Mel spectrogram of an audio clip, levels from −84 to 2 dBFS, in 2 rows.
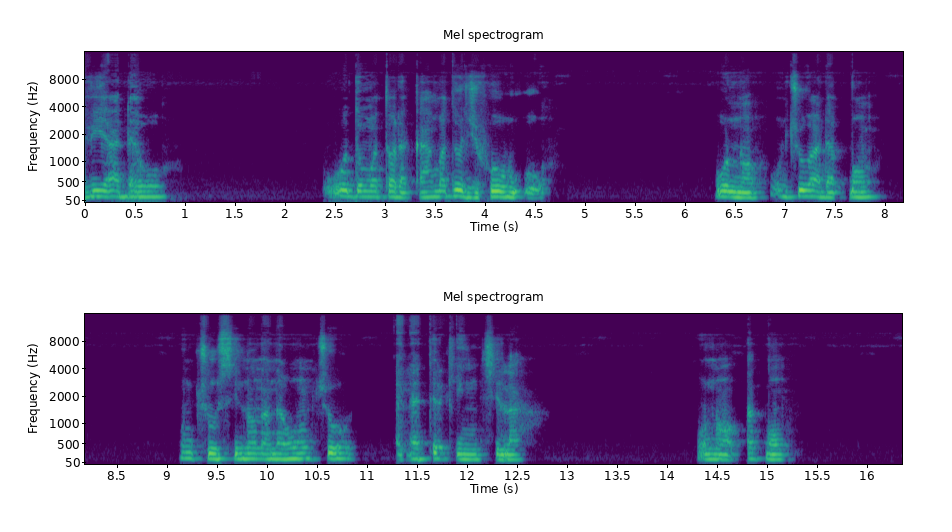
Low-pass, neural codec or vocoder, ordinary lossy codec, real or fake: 14.4 kHz; vocoder, 44.1 kHz, 128 mel bands, Pupu-Vocoder; Opus, 24 kbps; fake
